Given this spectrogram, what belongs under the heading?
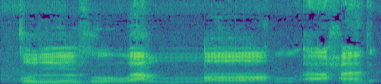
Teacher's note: lama menahan tasydid Allah, lama menahan tasydid sad, lama menahan tasydid pada lam sama semuanya. Allahu, qul huwallahu ahad, harus jelas tasydidnya.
